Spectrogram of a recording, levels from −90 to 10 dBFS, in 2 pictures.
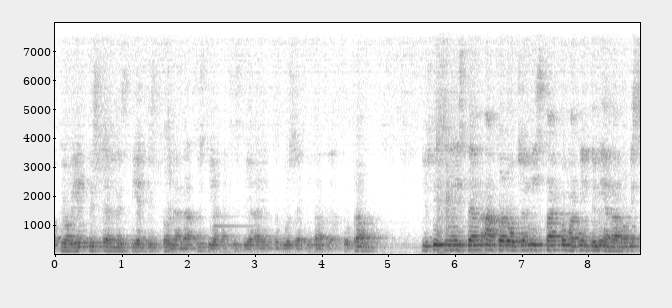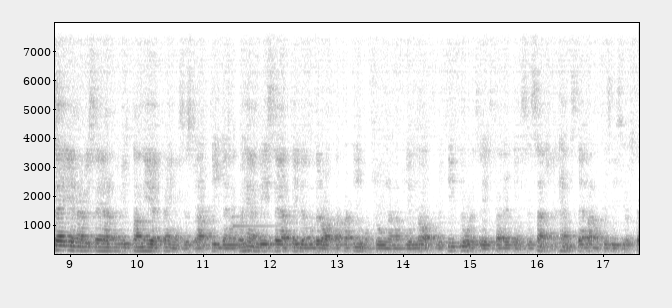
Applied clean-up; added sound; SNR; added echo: neural separator model SepFormer DNS4.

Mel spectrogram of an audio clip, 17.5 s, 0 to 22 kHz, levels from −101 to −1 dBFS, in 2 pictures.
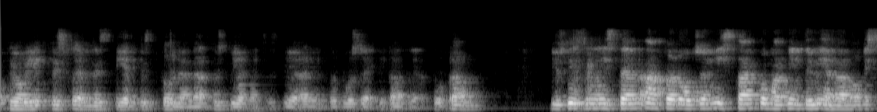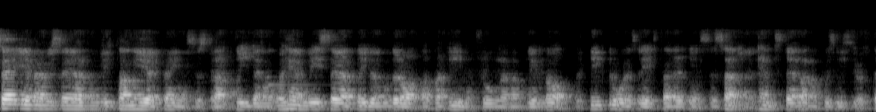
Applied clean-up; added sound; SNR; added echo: neural mask model DeepFilterNet 3.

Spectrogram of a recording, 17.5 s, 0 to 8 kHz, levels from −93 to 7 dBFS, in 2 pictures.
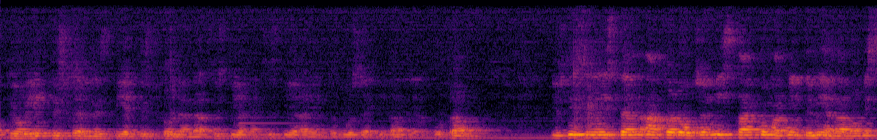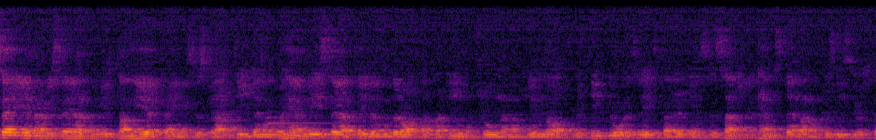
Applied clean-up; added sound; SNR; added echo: none; Guitar; 18 dB; reverberation time 0.6 s.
